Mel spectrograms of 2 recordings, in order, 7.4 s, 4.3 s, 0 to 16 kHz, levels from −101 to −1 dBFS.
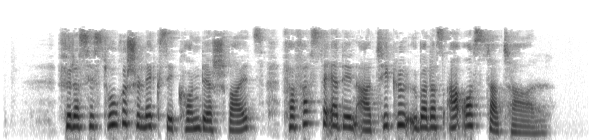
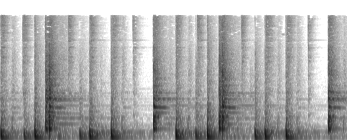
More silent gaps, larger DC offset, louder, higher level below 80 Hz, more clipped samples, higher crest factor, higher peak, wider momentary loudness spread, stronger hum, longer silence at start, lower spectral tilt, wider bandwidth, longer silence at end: neither; neither; about the same, -24 LUFS vs -23 LUFS; second, -68 dBFS vs -28 dBFS; neither; about the same, 18 dB vs 20 dB; second, -6 dBFS vs -2 dBFS; about the same, 8 LU vs 9 LU; neither; first, 0.75 s vs 0 s; about the same, -5 dB/octave vs -6 dB/octave; second, 8.2 kHz vs 11.5 kHz; first, 0.55 s vs 0 s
